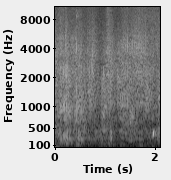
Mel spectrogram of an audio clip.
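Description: A dog's noises during rough tug-of-war play, with scuffling on a wooden floor.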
